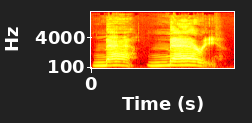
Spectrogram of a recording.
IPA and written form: mæri (marry)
